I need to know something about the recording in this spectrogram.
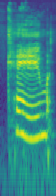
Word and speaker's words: came: Now a cat came out. Now. Again, O-W says ow. N, now. Now a crow came out. Came, C-A-M-E. The E is silent. It tells the A to say its name.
